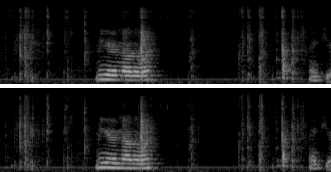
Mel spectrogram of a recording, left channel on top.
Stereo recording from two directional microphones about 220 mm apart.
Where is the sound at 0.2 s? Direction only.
25° right (ahead or behind).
